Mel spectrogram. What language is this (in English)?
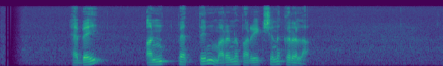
Sinhala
